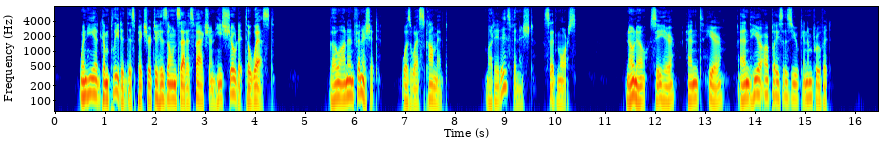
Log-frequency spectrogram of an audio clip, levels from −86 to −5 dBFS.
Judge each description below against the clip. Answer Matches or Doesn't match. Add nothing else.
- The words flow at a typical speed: Matches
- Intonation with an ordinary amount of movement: Matches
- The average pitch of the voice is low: Matches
